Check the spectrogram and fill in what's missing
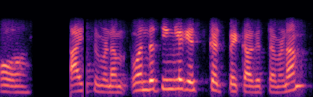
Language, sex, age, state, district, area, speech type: Kannada, female, 30-45, Karnataka, Chikkaballapur, rural, conversation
